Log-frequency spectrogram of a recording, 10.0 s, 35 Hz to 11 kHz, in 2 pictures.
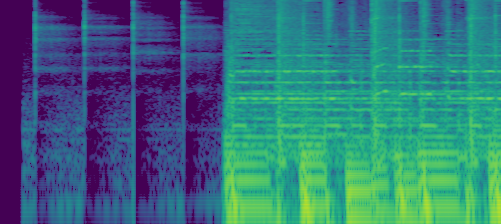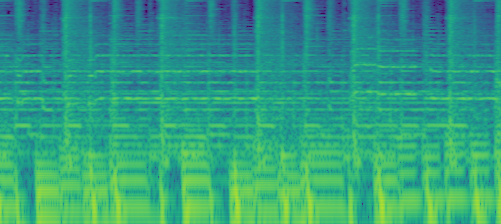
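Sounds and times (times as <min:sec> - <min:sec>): wood-block count-in clicks: 0:00.2 - 0:02.3.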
